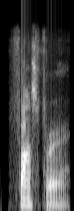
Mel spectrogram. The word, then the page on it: phosphor: American English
